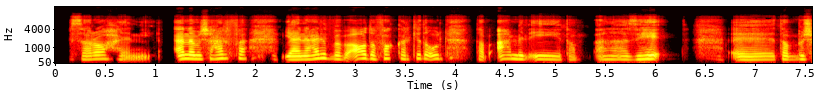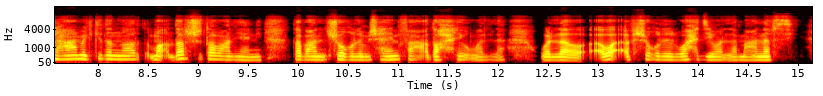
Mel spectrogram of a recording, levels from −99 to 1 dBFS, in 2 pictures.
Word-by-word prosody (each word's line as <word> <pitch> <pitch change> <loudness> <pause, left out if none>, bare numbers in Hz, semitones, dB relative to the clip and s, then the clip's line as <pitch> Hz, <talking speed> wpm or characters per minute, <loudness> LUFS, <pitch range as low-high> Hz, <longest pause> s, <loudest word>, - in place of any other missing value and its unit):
بصراحة 200 +3 0
يعني - - -9 0.3
أنا 215 0 +8
مش 205 0 +4
عارفة، 225 +1 -1 0.3
يعني 175 +1 +4
عارف 220 +5 +2
بابقى 195 - +2
أقعد 225 -1 +5
أفكّر 210 0 -2
كده 225 +2 -4
اقول 210 - -1 0.3
طب - - -5
أعمل 205 -2 +3
إيه؟ 185 -2 -2
طب - - -12 0.2
أنا 185 -1 -4
زهقت، 190 +4 +2 0.6
آآ، 170 +1 -1
طب 180 +1 -4
مش 190 +1 +4
هاعمل 200 +1 +2
كده 205 0 -4
النهارده، 190 0 -4
ما 185 - +2
أقدرش 215 +4 +2
طبعًا 185 -3 -1
يعني، 160 -1 -7 0.3
طبعًا 170 -2 0
شغل 170 -3 +1
مش 165 +2 0
هينفع 180 +1 -3
أضحّي 170 +1 +1
والّا 155 0 -10 0.4
والّا 165 -1 +3 0.3
أوقّف - - +3
شغل 170 -1 0
لوحدي 170 +1 0
والّا 160 -1 -5
مع 155 0 -4
نَفسي، 165 0 -1
185 Hz, 160 wpm, -25 LUFS, 170-205 Hz, 0.6 s, أنا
